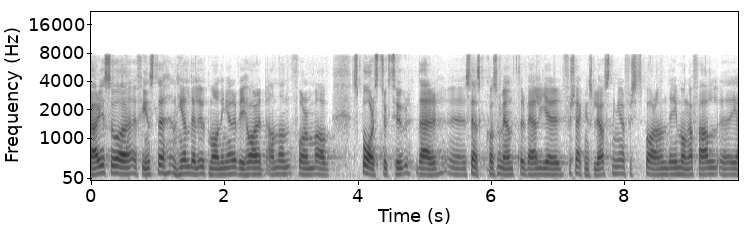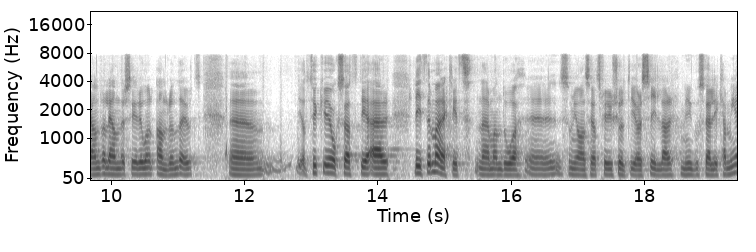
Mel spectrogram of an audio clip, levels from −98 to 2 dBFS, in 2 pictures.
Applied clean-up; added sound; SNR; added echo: neural separator model SepFormer DNS4.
